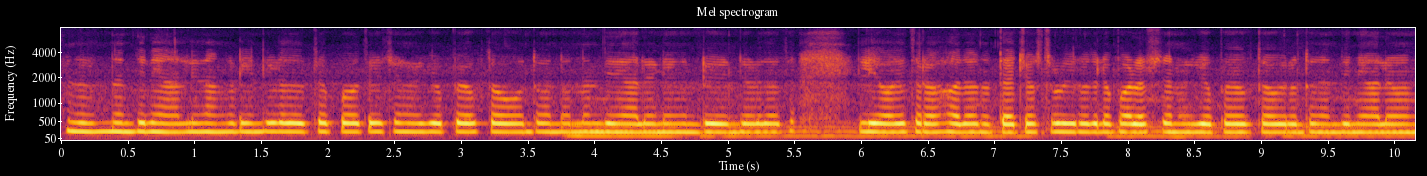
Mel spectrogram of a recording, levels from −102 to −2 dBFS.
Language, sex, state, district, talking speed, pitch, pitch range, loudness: Kannada, female, Karnataka, Shimoga, 100 wpm, 225 Hz, 220-230 Hz, -14 LUFS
